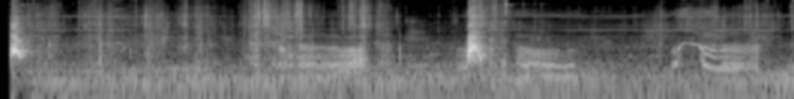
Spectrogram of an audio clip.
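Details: A dog confronting a javelina gives a few sharp, sudden barks several seconds apart, with soft grumbling sounds between them and a brief voiced whine near the end.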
